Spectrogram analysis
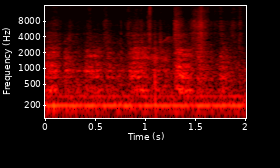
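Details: Tosa Inu dog panting while playing ball. Soft, breathy, noisy huffs run continuously, with a steady low hum underneath.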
